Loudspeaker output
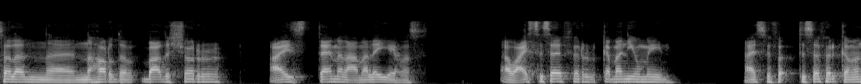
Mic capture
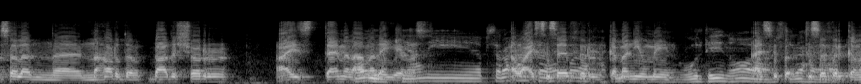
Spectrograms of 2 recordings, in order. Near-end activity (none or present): present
